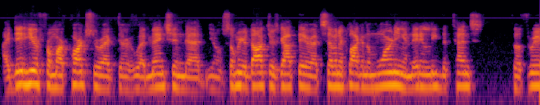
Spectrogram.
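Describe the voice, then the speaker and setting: A man's voice: medium pitch, a bit bright, muffled recording. A man serving as mayor, chairing a town council meeting, thanking the guests and inviting questions. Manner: appreciative, moves the meeting along.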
